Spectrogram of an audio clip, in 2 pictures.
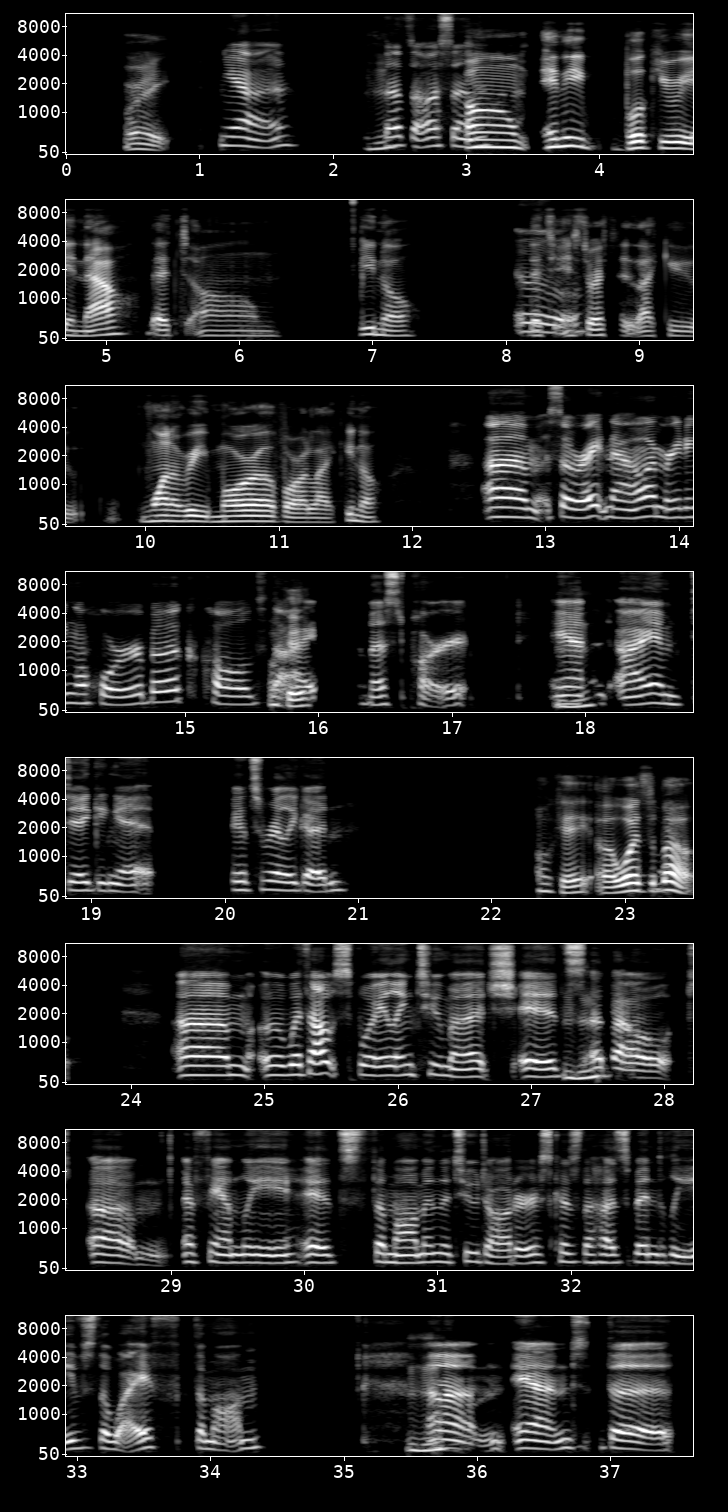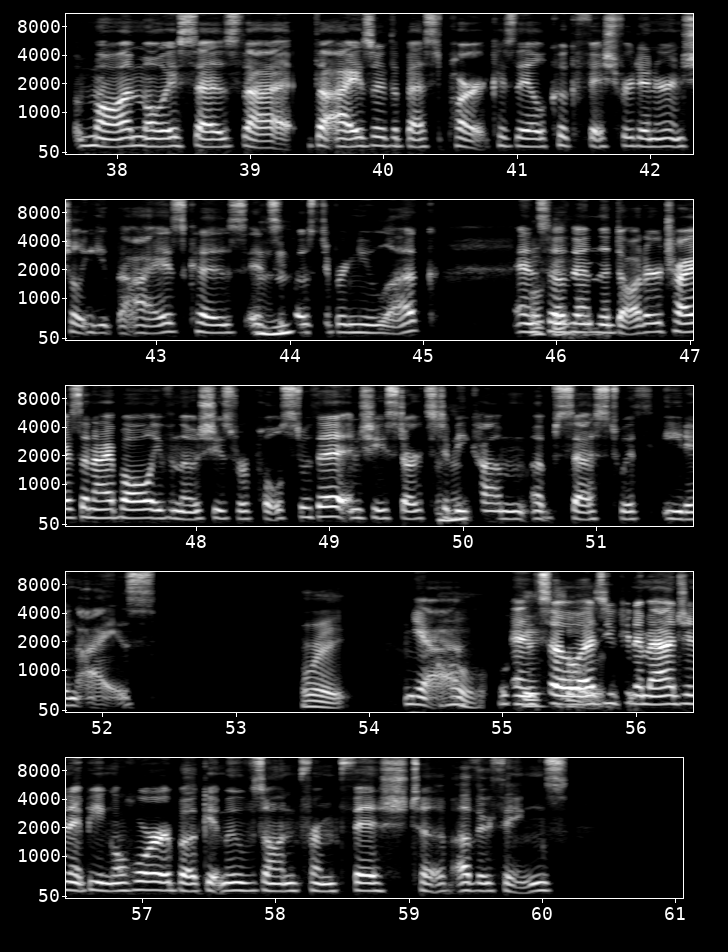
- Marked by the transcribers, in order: none
- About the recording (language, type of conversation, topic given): English, unstructured, What would change if you switched places with your favorite book character?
